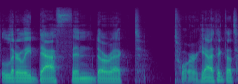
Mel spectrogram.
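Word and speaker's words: Daftendirekt: me on this pronunciation it kind of has like German pronunciation dind director like literally Daffin direct Tor yeah I think that's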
